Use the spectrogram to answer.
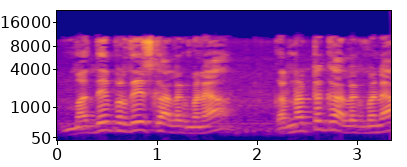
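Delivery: ordinary talk, nothing marked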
